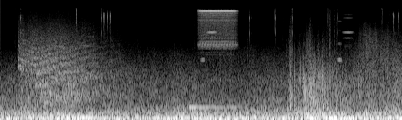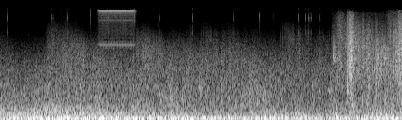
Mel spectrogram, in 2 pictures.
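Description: Explosions rumble deeply and steadily in a space battle.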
